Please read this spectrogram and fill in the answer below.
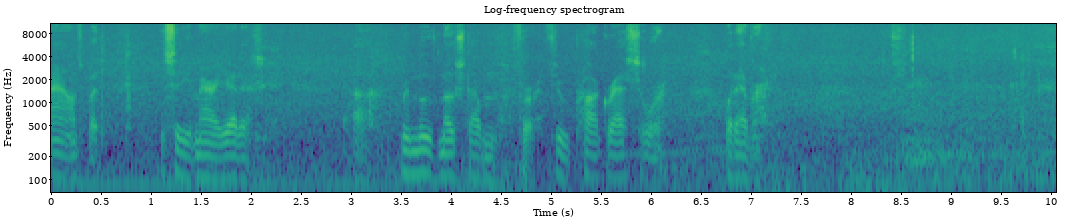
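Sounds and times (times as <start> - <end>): wind buffeting microphone: 6.2 - 10.0.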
